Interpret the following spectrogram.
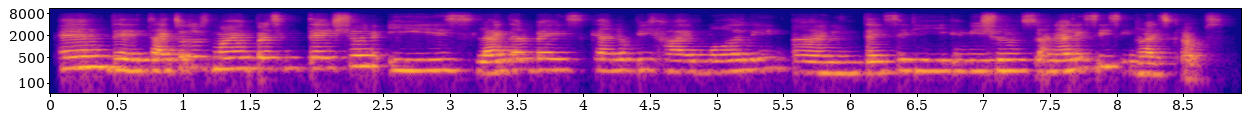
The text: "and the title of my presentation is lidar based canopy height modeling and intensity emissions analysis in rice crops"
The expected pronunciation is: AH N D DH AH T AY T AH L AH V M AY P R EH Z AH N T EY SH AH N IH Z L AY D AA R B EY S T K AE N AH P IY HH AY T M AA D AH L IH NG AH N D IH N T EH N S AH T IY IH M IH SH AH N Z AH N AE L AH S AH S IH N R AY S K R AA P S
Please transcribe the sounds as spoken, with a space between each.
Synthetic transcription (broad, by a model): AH N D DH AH T AY T AH L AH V M AY P R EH S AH N T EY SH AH N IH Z L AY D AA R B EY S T K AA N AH B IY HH AY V M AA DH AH L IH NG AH N IH N T EH N S AH T IY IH M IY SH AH N S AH N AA L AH S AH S IH N R AY S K R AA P S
